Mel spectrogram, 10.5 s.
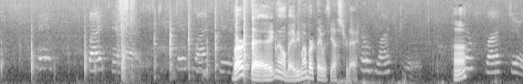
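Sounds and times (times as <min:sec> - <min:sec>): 
stirring ground beef in a pan: 0:00.0 - 0:06.1
speech: 0:04.7 - 0:07.3, 0:09.1 - 0:09.4.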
